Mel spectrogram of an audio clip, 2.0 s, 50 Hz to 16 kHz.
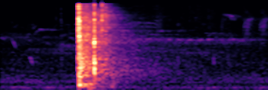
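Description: Zubin X340 compound crossbow shooting once: a single sharp snap of the released string and limbs about half a second in, fading quickly.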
